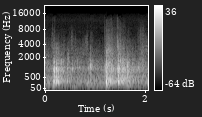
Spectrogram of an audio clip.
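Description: Tennis ball struck by rackets during a rally: a sharp hit just after the start and another about a second later, with lighter knocks between.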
